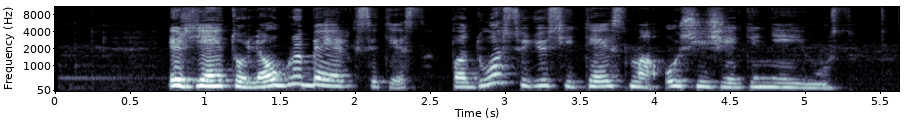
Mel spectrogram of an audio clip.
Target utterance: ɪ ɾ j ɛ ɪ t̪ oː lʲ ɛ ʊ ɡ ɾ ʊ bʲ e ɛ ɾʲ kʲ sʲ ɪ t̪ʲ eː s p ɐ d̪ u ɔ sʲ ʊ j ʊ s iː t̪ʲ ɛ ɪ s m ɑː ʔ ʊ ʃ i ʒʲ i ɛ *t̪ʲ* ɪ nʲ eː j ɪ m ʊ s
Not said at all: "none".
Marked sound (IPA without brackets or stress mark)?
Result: d̪ʲ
